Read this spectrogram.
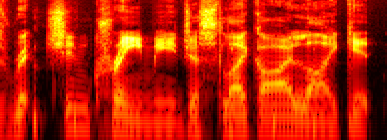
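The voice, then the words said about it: New Zealand accent imitation. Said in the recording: “your New Zealand accent, spot on”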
